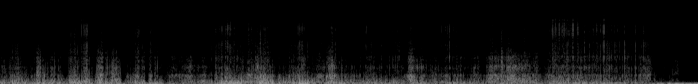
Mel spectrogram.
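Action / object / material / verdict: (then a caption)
scrape / plastic container lid / plastic / none. Long nails scratch a large round yellow plastic container lid, making a continuous rough, rasping scrape. The sound is dense and low-heavy with faint bright streaks. It fades out at the end.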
